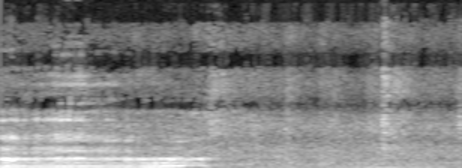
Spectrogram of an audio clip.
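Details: Angry Saint Bernard named Murphy, a puppy, growling: a harmonic, moaning growl sliding up and down for about a second and a half, then fading into low background hiss.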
